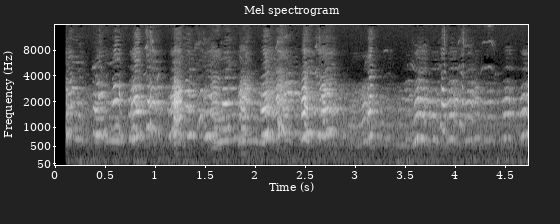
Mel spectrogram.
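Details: Captive coyote pair, male Peytah courting female Bella in late February mating season, giving a dense run of high, harmonic yips and wavering short howls that overlap and pulse for about five seconds without pause.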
